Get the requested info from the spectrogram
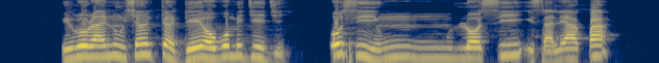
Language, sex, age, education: Yoruba, male, 30-45, tertiary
